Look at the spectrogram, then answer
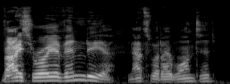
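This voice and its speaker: Man acting a forceful, earnest old adventurer. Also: on the high side, expressive, normal speed, no room sound, studio quality. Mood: regretful. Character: weary, principled old British male adventurer.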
